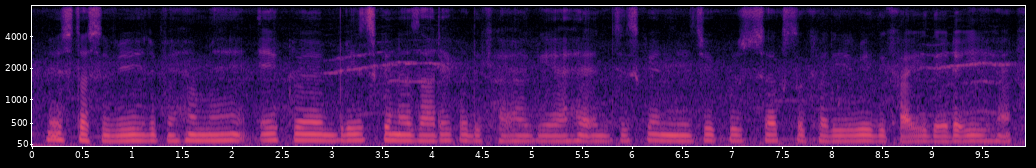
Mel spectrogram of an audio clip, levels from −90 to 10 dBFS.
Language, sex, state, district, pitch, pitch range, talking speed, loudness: Hindi, male, Bihar, Kishanganj, 120 Hz, 115-125 Hz, 135 wpm, -35 LUFS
